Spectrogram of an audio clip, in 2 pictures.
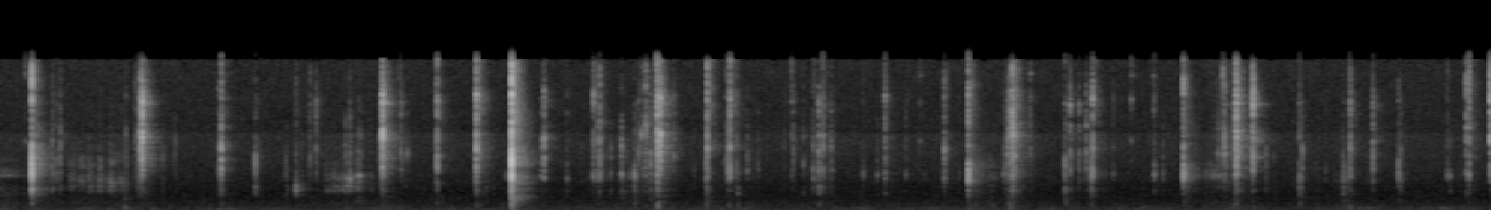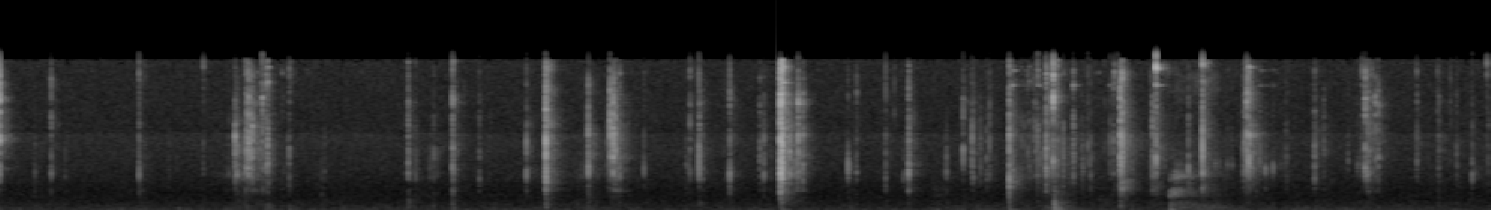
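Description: Faint, irregular metal clicks and light scrapes from a small hand tool working against a metal wristwatch case and bracelet.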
